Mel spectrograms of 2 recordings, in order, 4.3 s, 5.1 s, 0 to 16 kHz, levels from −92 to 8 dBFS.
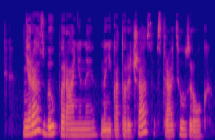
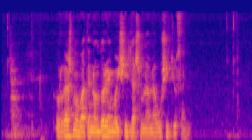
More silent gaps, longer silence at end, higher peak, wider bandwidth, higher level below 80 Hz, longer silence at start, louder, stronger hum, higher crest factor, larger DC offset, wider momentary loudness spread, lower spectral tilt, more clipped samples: neither; second, 0.1 s vs 1.25 s; second, -12 dBFS vs -2 dBFS; about the same, 11.5 kHz vs 11.5 kHz; second, -86 dBFS vs -56 dBFS; about the same, 0.1 s vs 0.2 s; second, -32 LUFS vs -18 LUFS; neither; about the same, 20 dB vs 18 dB; neither; second, 10 LU vs 20 LU; second, -4 dB/octave vs -6 dB/octave; neither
